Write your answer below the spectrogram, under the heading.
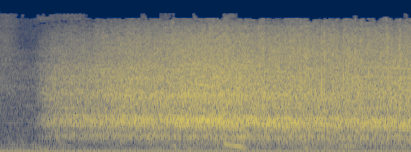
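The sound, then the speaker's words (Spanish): Audience applause in a studio: a dense, continuous roar of many hands that swells in after a brief quiet start and then holds steady and full. “¿Le aplaudimos o le...? Sí, sí, venga, sí, vamos a aplaudirle.”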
